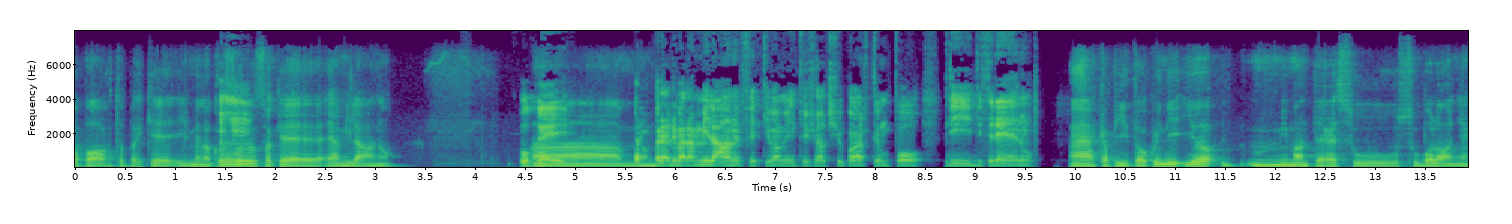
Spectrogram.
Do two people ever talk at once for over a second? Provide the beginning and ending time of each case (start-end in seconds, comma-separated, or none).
none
